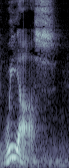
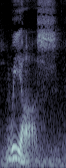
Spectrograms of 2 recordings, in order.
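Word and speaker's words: weos (υἱός): The word son is weos. That's spelled U-I-W-O-S, weos.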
